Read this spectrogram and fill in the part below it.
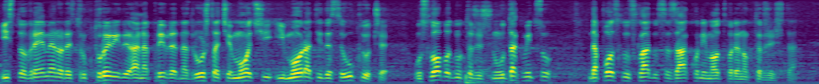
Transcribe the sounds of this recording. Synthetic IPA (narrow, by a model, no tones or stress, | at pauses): ist̪o̞ʋɾe̞me̞no̞ɾe̞st̪ɾukt̪uɾiɾanapɾiʋɾe̞d̪nad̪ɾuːʃt̪vat͡ɕe̞mo̞t͡ɕiʔimo̞ːɾat̪id̪ase̞ukʎut͡ʂḛ | uslˠo̞bo̞d̪nut̪r̩ʒiʃnuut̪akmit̪su | d̪apo̞slˠiusklˠad̪usazaːko̞nimao̞t̪ʋo̞ɾe̞noɡt̪r̩ʒḭʃt̪a̰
